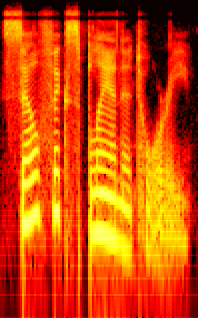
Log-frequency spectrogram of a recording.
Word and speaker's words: self-explanatory: started with self self-explanatory self is higher and splan is longer like secondary stress self-explanatory proprietary you can say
